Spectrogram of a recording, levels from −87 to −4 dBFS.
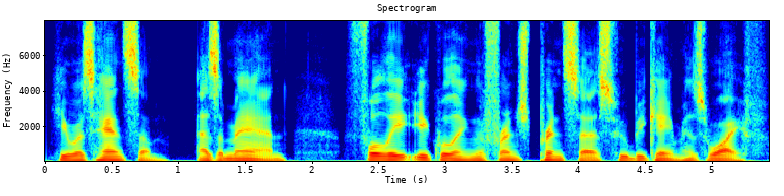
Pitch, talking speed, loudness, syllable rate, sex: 100 Hz, 165 wpm, -19 LUFS, 4.9 syllables/s, male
